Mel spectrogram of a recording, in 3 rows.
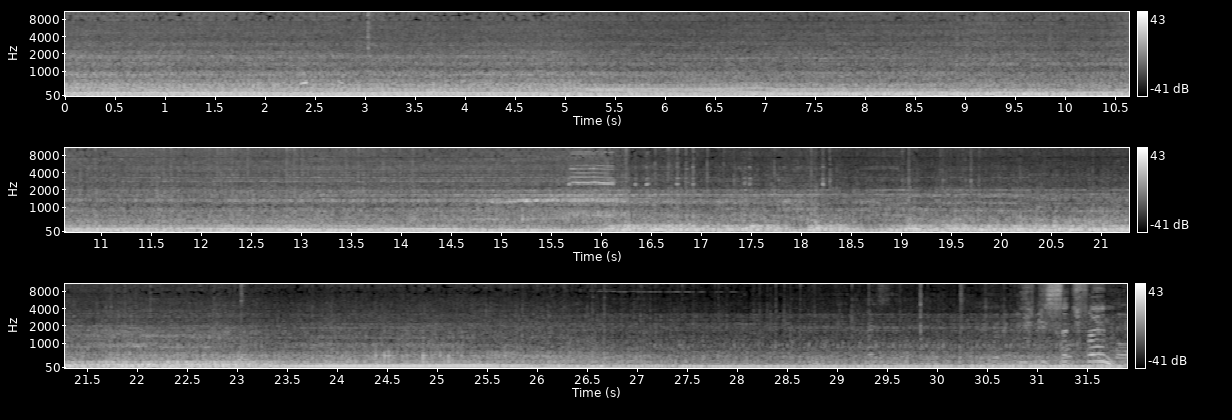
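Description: Cessna 170B's six-cylinder Continental engine and propeller heard from inside the cockpit during a landing: the engine note drops as power is pulled back on final approach, a rougher rumble follows from rolling on a grass strip after touchdown about halfway through, and the engine picks up briefly, then settles while taxiing.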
